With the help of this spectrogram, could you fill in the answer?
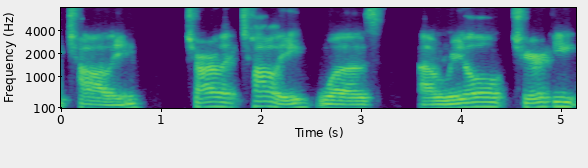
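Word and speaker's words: Tsali: and blown away so it's actually pronounced in Cherokee Charlie Charlie was a real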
